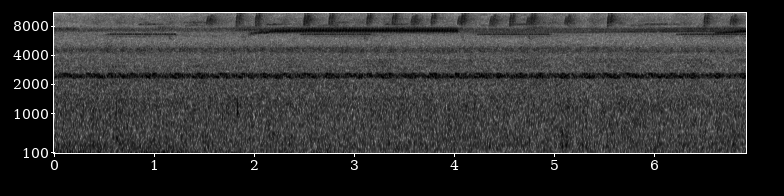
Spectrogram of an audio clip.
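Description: Night insects, crickets among them, trilling steadily at a high pitch. A second, shriller trill comes and goes, and quick high chirps repeat over it.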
